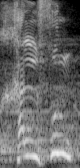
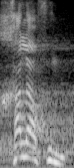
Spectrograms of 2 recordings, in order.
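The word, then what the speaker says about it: خَلَفٌ: উচ্চারণের মধ্যে একটু ভিন্নতা মাঝখানে একটা লাম আছে এই লামটার মধ্যে যদি সাকিন হয় তাইলে হল খালফুন আর যদি লামের মধ্যে জবর হয় তাহলে হল খালাফুন আরবি শব্দ এ খালফুন মজিদ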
